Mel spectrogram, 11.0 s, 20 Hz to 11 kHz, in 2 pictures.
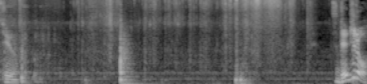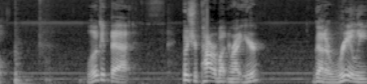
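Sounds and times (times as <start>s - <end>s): plastic bag rustling: 0.0s - 4.8s.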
